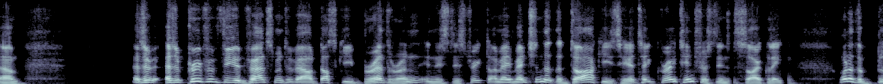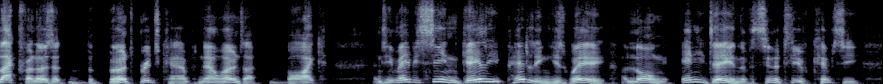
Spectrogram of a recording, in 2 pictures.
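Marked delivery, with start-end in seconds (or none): 1.7-17.4 swooping settler colonial reading voice. Reading an old passage aloud to an audience, in a settler colonial voice. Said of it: "my best um, settler colonial voice".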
